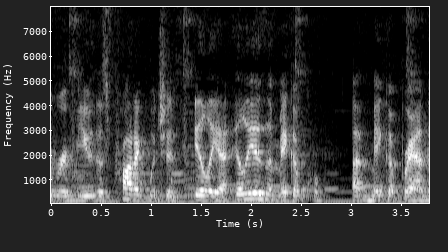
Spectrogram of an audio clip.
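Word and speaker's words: Ilia: let me just say it correctly it's the Ilya super serum skin tint broad-spectrum SPF 40 you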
